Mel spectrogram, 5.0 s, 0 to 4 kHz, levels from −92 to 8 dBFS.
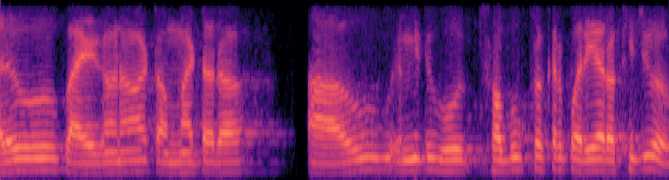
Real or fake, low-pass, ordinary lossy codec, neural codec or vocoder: real; 3.6 kHz; none; none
